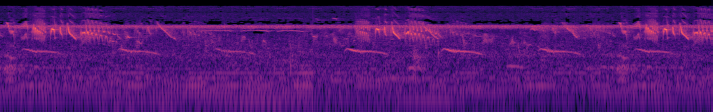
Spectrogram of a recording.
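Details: Streaked laughingthrush from Uttarakhand in the Himalayas, a scrub and forest bird: repeated clear whistled notes sliding downward, about one every second, with sharp high chirps and a steady high insect hiss behind.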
